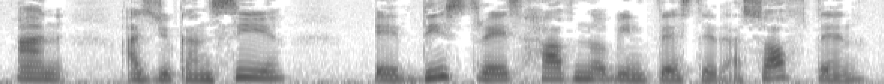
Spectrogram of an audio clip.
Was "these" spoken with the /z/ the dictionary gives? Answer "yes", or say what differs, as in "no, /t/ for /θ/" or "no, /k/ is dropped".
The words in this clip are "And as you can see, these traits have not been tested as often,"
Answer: no, /s/ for /z/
